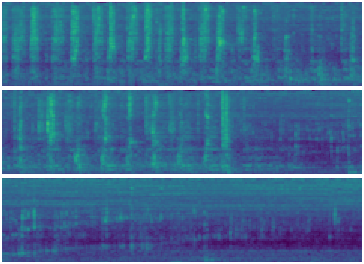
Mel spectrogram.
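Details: Blocked hotel sink being plunged: sharp sucking plunger strokes, then a smooth gurgling swirl as water drains freely; blockage cleared, free-flowing drain.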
